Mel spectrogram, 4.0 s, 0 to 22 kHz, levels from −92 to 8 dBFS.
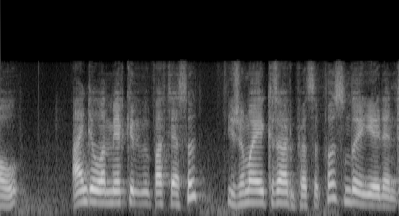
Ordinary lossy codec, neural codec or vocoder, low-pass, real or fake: none; codec, 16 kHz, 0.5 kbps, X-Codec, WavLM features, trained on Multilingual LibriSpeech; none; fake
